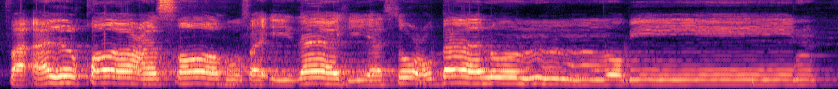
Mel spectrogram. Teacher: ثعبان با میں الف مدہ ہے، ایک الف کے برابر کھینچیں گے. نون میں ادغام ناقص ہوگا، غنہ کے ساتھ میں پڑھیں گے اور یہاں پر وقف کی صورت میں مد عارض وقفی ہوگا، تو اس طرح سے پڑھیں گے.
